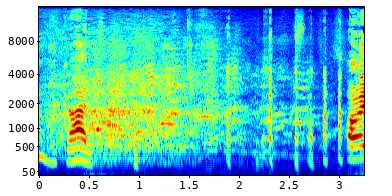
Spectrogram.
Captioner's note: laughter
